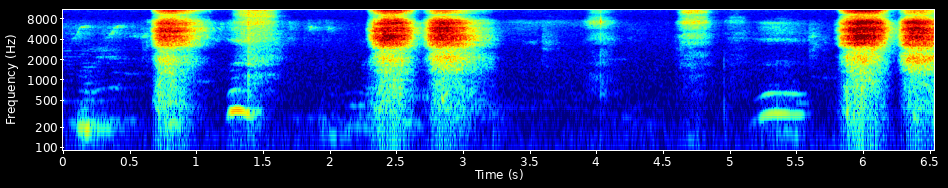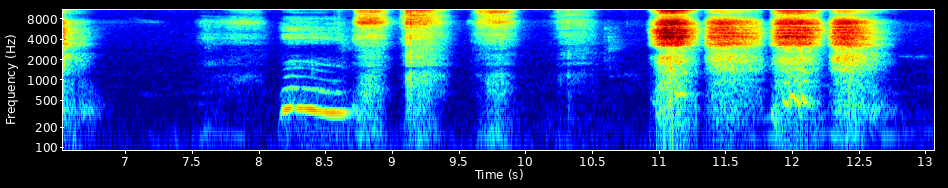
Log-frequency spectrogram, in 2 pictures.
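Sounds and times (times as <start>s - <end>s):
child sneezing: 0.7s - 1.6s, 2.3s - 3.2s, 5.8s - 6.7s.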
